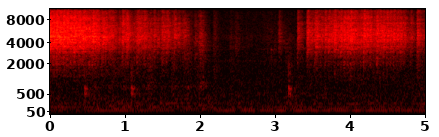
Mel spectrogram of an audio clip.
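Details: Rattle of an eastern diamondback rattlesnake: intense sizzling buzz at the start, dropping away for about a second, then resuming strongly. A few soft clicks and low background hum.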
